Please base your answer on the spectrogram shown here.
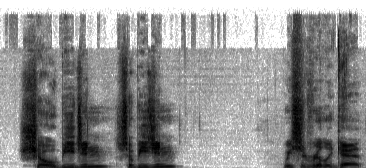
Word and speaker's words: Shobijin: I had no clue that they were even referred to as Shijobin. Shobijin. We should really get, like, a pronunciation guide.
